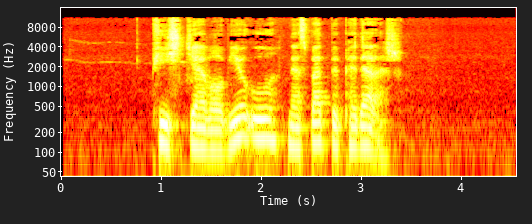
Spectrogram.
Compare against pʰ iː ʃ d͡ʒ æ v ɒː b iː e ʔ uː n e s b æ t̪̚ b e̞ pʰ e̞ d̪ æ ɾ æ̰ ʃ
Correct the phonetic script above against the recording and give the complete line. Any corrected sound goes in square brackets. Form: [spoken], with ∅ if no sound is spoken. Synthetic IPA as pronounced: pʰ iː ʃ d͡ʒ æ v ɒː b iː e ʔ uː n e s b æ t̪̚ b e̞ pʰ e̞ d̪ æ ɾ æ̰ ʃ

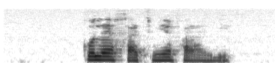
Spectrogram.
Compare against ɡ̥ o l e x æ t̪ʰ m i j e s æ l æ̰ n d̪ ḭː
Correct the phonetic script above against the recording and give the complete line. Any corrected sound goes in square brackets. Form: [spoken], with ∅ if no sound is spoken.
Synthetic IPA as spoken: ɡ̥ o l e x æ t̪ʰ m i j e [f] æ [ɾ] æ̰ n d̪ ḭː

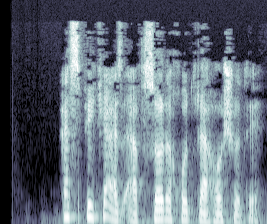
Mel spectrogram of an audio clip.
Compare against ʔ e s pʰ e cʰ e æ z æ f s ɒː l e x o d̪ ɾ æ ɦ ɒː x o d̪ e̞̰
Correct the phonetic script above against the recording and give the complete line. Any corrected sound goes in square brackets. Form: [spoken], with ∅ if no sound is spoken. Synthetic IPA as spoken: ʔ [æ] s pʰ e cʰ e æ z æ f s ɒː [ɾ] e x o d̪ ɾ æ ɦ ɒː [ʃ] o d̪ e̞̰

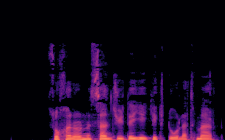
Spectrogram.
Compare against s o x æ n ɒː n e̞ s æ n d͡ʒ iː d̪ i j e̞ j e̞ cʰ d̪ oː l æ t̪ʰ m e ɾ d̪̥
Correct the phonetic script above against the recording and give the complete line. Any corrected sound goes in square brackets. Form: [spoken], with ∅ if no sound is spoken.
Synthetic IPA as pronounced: s o x æ n ɒː n e̞ s æ n d͡ʒ iː d̪ [e] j e̞ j e̞ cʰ d̪ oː l æ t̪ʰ m [æ] ɾ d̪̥

